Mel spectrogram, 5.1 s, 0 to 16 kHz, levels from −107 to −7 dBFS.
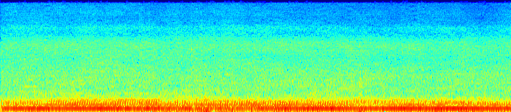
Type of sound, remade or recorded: remade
